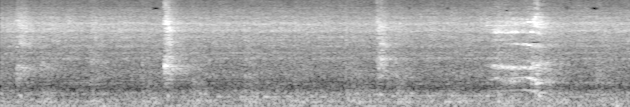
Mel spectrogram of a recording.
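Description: A woman straining under effort as her arms tire holding dumbbells out at shoulder level: two sharp breaths about two seconds apart, then a short high-pitched strained cry about five seconds in.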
